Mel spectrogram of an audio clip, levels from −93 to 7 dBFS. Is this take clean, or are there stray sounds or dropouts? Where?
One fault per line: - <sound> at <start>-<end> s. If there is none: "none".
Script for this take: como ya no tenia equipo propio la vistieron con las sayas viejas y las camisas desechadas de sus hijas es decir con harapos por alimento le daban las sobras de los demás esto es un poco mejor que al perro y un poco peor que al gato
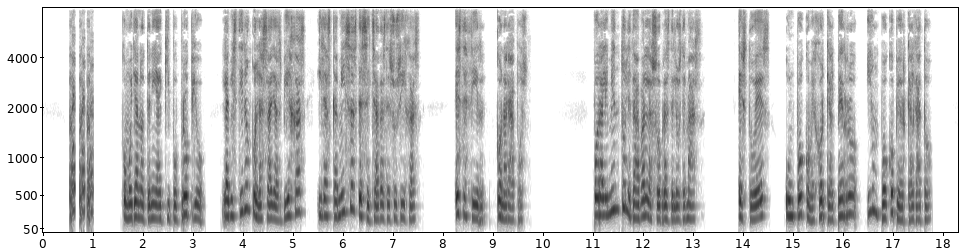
- laugh at 0.5-1.0 s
